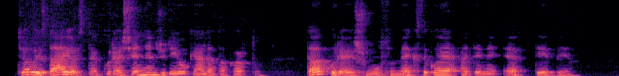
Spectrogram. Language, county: Lithuanian, Kaunas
